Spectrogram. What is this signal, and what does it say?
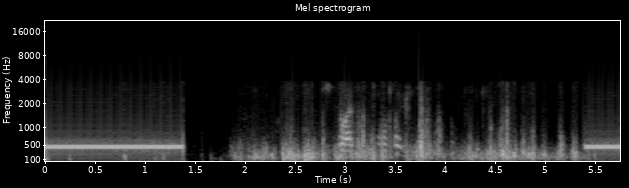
Ringback tone (North America), 440 + 480 Hz, with speech.
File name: rg-1600-unknown- - - .26574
